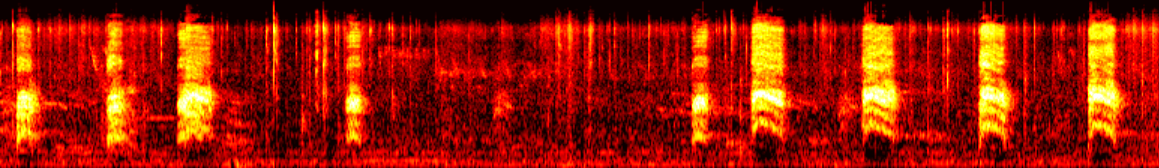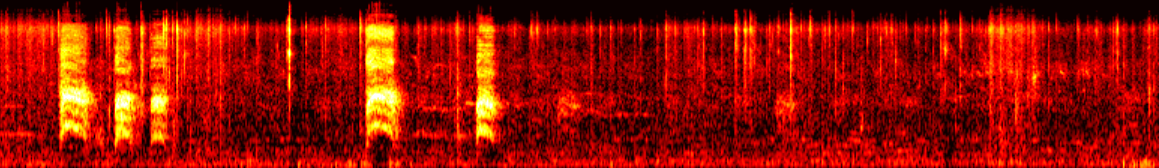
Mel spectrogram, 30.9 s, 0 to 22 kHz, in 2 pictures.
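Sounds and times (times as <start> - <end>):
crows cawing: 0.0 - 3.5, 4.3 - 5.2, 6.4 - 7.1, 8.7 - 13.8, 14.5 - 17.9, 20.3 - 24.1, 25.7 - 26.2.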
